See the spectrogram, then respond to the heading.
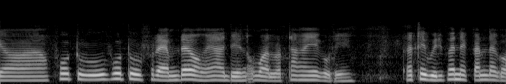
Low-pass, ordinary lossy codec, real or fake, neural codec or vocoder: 7.2 kHz; AAC, 48 kbps; fake; autoencoder, 48 kHz, 32 numbers a frame, DAC-VAE, trained on Japanese speech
